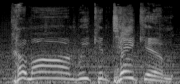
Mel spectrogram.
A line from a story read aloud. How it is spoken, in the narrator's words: I yell out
